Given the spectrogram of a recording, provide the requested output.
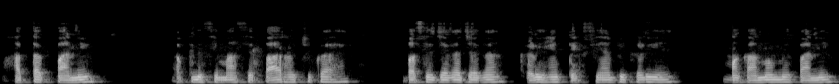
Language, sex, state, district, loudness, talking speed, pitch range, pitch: Hindi, male, Uttar Pradesh, Deoria, -22 LUFS, 155 wpm, 105-115 Hz, 110 Hz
